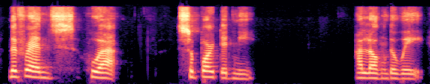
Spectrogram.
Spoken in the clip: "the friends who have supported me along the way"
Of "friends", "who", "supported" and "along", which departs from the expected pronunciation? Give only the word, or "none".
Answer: friends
